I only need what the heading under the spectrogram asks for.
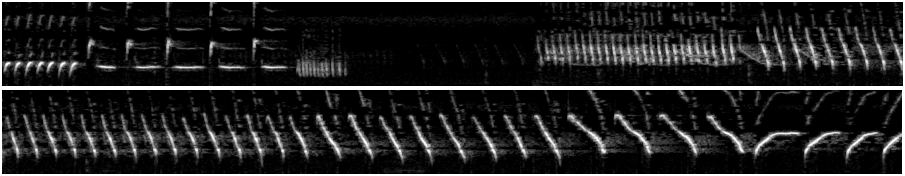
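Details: Training song of a canary: a few flat whistled notes, a short pause, a dense buzzy burst, then a long fast trill slowing into repeated curving whistles.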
